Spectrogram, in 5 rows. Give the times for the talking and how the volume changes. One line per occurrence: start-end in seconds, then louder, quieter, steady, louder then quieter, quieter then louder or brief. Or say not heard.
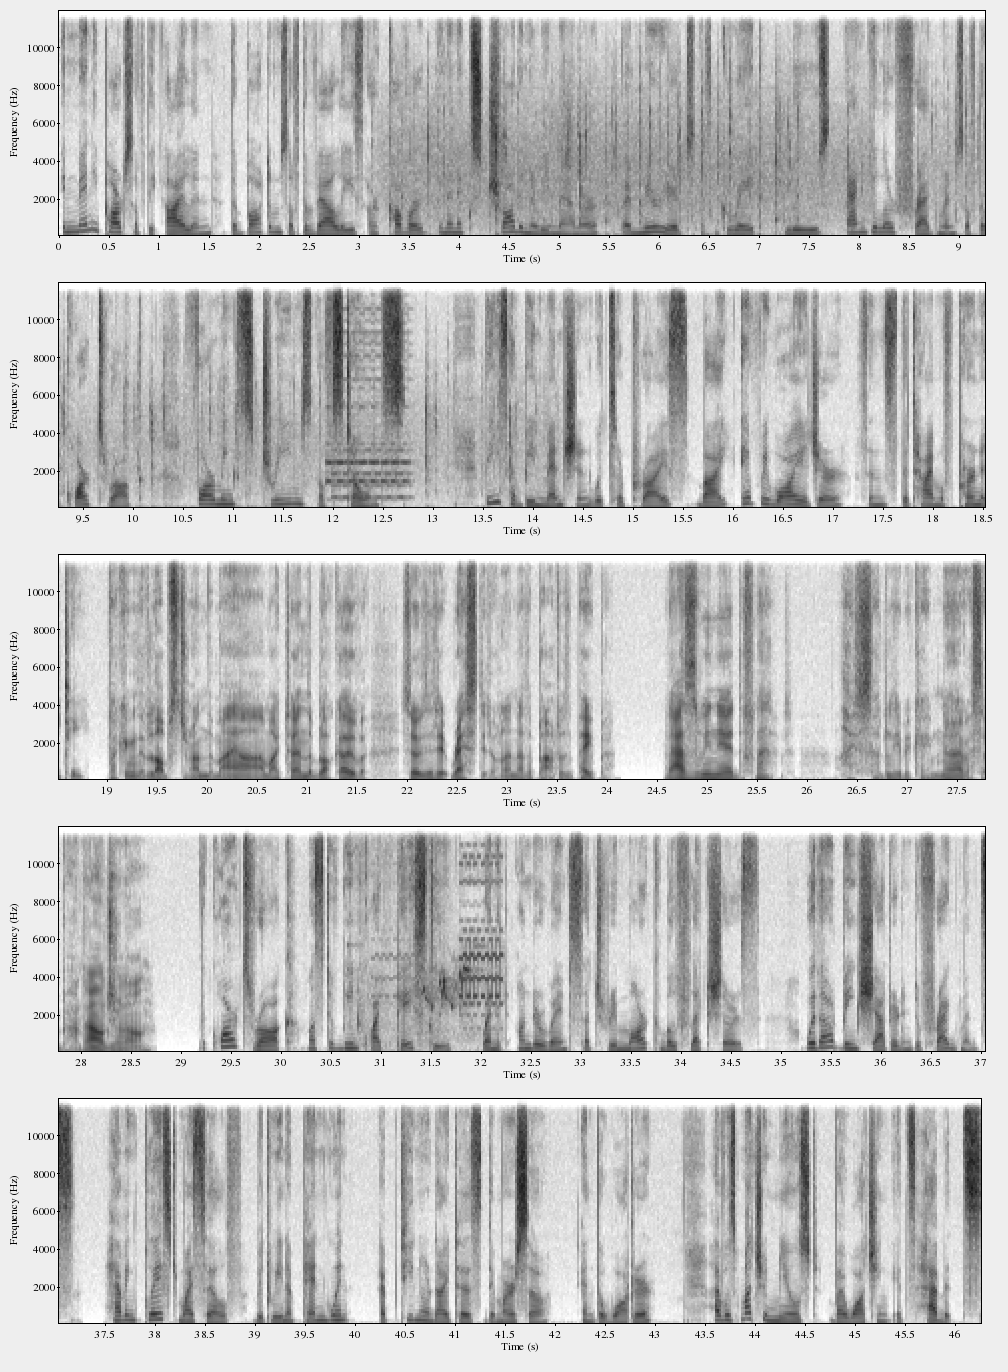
0.0-46.2 steady.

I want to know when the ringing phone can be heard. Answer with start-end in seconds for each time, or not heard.
11.9-12.8, 30.6-32.2.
